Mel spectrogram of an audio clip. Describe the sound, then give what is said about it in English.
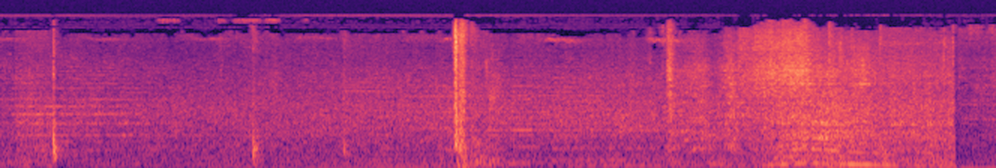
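A few sharp clunks, then a heavier car door slam, followed by an engine cranking and starting up, its rumble swelling into a rising rev before cutting off abruptly. “Joel Barish wakes up to the sound of a car door closing and an engine being started.”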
